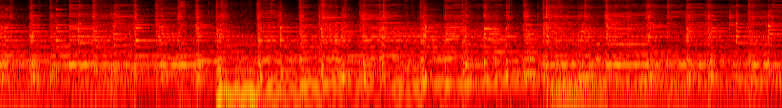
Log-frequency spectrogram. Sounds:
speech, bluegrass, music, ukulele

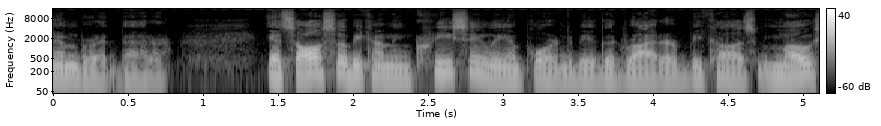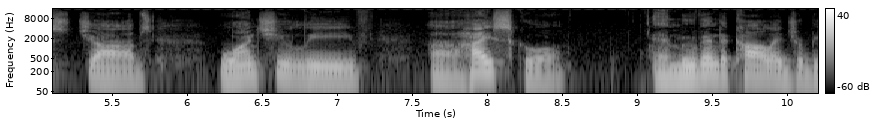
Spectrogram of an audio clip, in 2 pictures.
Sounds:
speech

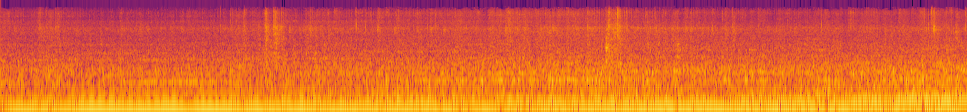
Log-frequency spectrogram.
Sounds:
vehicle, truck

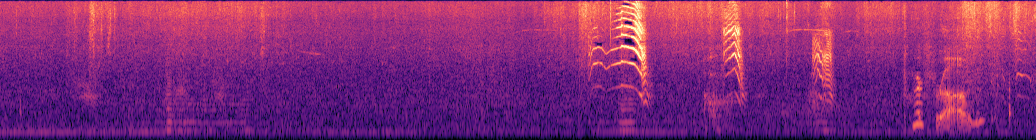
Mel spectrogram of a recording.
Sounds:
animal, speech

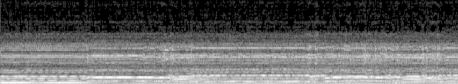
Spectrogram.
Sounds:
music

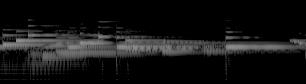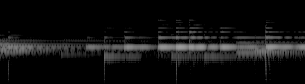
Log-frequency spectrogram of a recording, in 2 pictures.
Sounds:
plucked string instrument, guitar, music, musical instrument

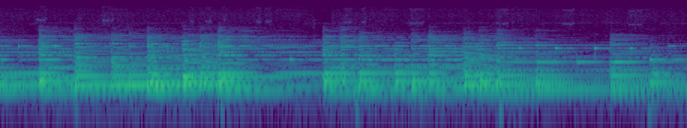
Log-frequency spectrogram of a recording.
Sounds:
music, tender music

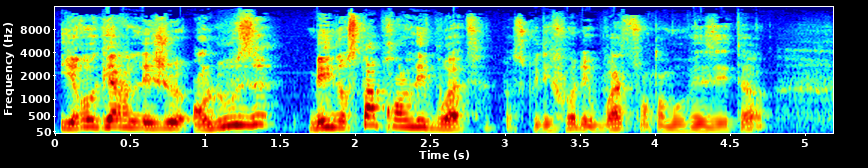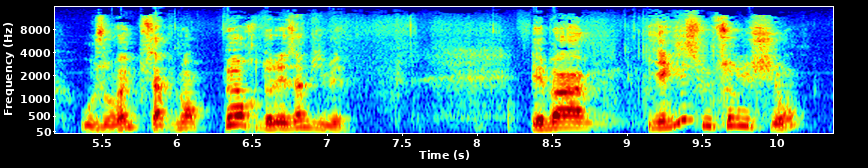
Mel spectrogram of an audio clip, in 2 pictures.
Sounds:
speech

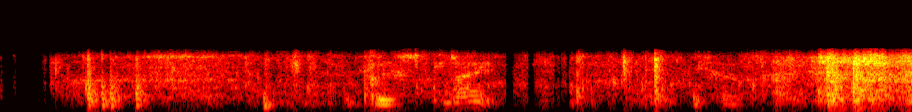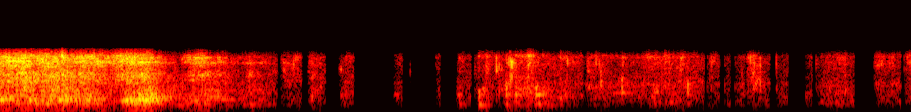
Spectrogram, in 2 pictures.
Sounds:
speech

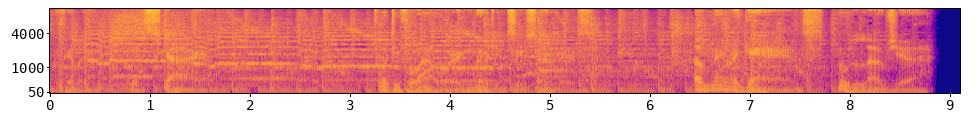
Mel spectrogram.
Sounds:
music, speech

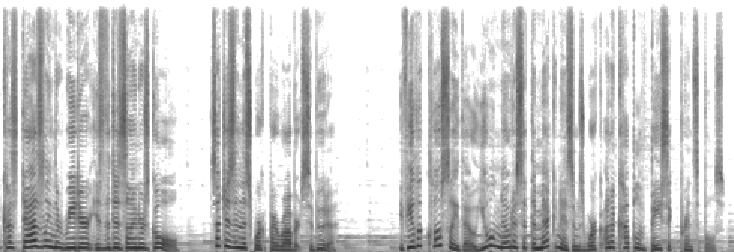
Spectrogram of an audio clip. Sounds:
music, speech

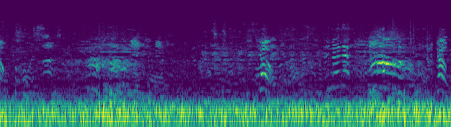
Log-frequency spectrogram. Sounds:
outside, urban or man-made, speech

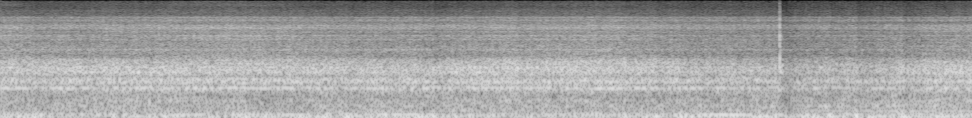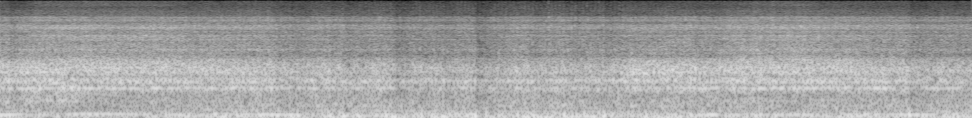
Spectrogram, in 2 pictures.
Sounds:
idling, engine, vehicle, medium engine (mid frequency), revving

